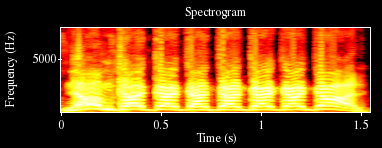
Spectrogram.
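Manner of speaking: very high, loud repeated God; soaring proclamation. Retold or imitated. Quoting God growing ever bigger, soaring. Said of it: "God keeps going up".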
